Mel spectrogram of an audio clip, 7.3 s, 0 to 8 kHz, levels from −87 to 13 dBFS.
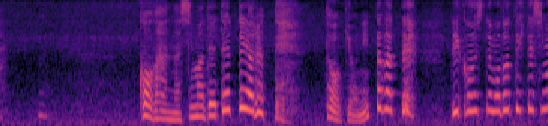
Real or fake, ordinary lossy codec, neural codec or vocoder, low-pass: real; none; none; none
